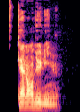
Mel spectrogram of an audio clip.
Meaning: calendulin
- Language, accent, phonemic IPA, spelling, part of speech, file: French, France, /ka.lɑ̃.dy.lin/, calenduline, noun, LL-Q150 (fra)-calenduline.wav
